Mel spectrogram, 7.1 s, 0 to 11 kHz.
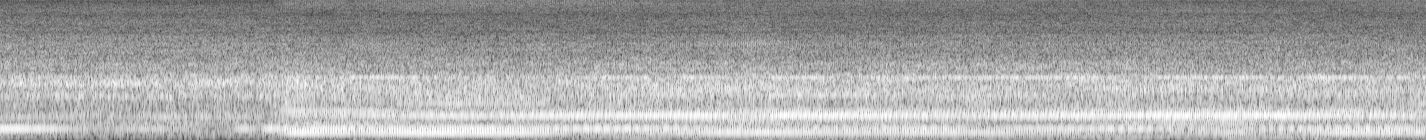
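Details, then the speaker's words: Electrolux 502 vacuum cleaner after oiling its bearings and about ten minutes' run-in: steady motor whine with a faint rough undertone; bearing noise a lot better but not perfect, a partial success. "so I've left this run in for about ten minutes and it's definitely sounding better it's not perfect but it is definitely a lot better than what it was"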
